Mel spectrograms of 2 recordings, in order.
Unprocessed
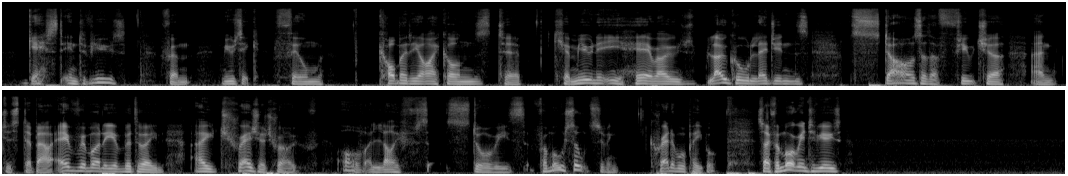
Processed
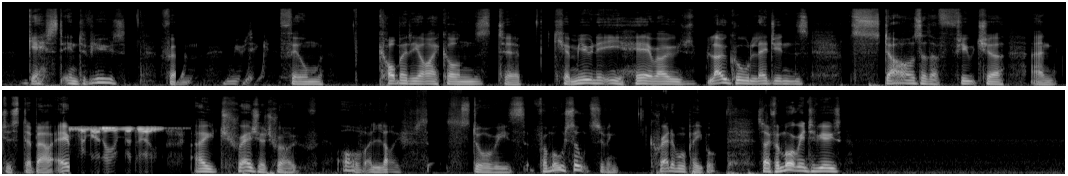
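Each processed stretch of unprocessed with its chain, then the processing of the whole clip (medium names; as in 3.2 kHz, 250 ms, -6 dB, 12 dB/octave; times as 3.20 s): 1.73–2.79 s: Chebyshev low-pass 2.1 kHz + compression 3:1, threshold -38 dBFS + phase dispersion highs, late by 104 ms, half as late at 390 Hz
11.31–12.53 s: tilt shelf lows +6.5 dB, about 1.4 kHz + AM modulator 130 Hz, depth 60% + frequency inversion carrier 3.4 kHz
14.49–15.24 s: median filter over 5 samples + compression, threshold -38 dBFS
17.16–18.35 s: treble shelf 8.7 kHz -3.5 dB + de-esser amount 80%
whole clip: high-pass 44 Hz; peaking EQ 1.2 kHz -6 dB 0.54 oct; trim +1.5 dB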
